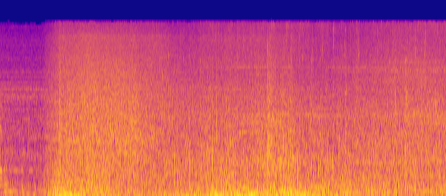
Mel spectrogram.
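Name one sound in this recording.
Wind and waves roar loudly outdoors.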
